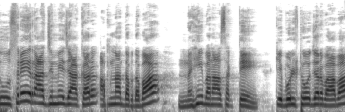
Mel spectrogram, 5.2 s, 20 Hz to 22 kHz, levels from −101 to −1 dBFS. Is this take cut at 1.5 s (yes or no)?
yes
